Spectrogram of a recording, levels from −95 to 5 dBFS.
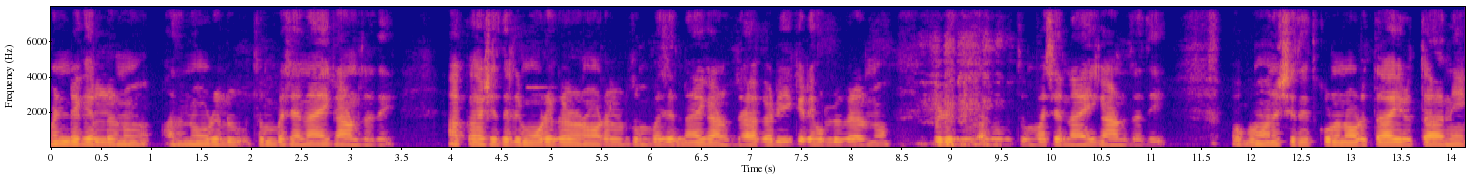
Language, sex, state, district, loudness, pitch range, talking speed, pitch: Kannada, female, Karnataka, Dakshina Kannada, -23 LUFS, 165-170 Hz, 120 wpm, 165 Hz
